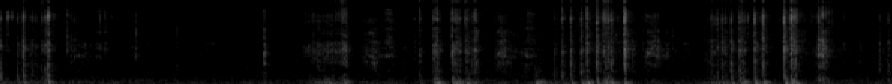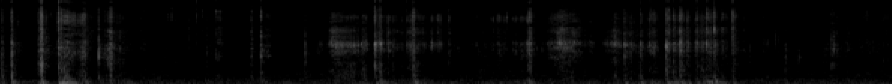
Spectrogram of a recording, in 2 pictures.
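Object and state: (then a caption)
Dry bar soap being shaved. A solid white bar of dry soap is shaved with a knife blade, curling off flaky, powdery shavings. The quiet clip is full of short, bright, crisp scraping and cutting strokes with little low end, coming in uneven bursts throughout.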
